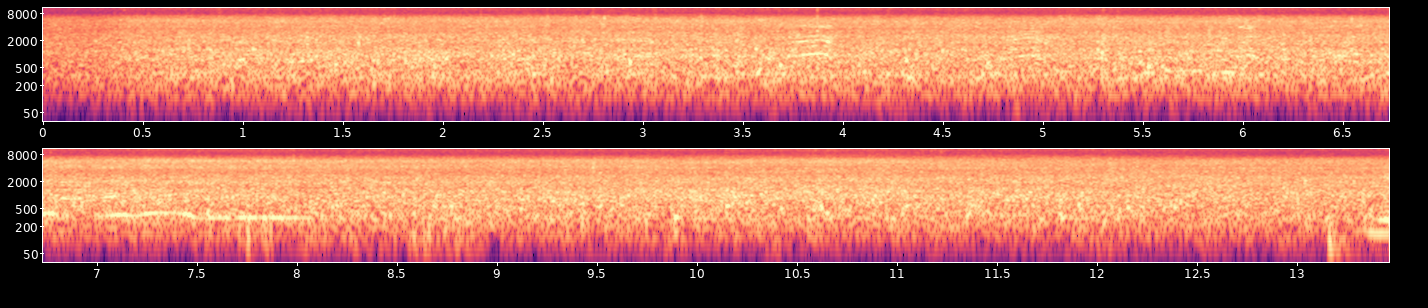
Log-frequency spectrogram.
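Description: A waterfall spills over a dam at Sohala Bhauni near Khaira, Balasore, giving a constant broadband roar of rushing water that holds steady without a break.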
